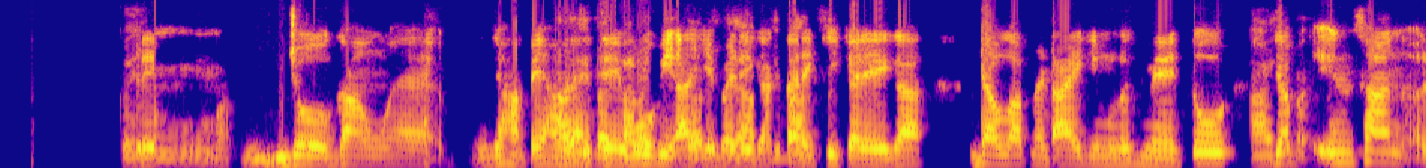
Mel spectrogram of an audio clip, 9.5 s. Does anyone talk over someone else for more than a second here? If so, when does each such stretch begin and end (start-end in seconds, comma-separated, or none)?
3.7-5.5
